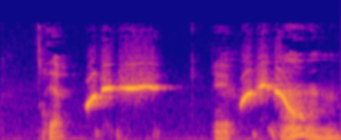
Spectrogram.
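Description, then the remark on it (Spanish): A person whistles two short calls as a family signal, announcing their arrival while climbing the stairs to the grandparents' home in Tarragona: the first swoops up and holds a steady note, the second rises then bends down, with a hint of voice mixed in. “Y ya también como para un silbido para comunicarse con los canarios también.”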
